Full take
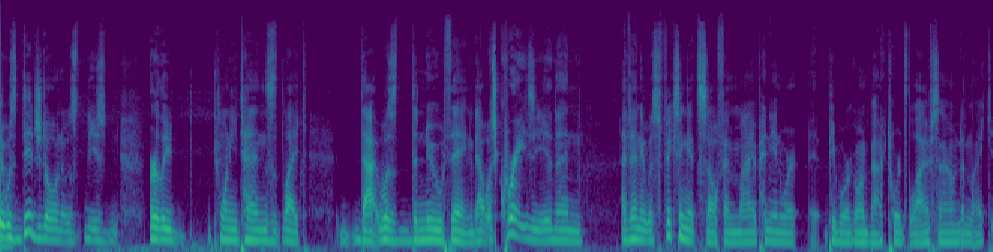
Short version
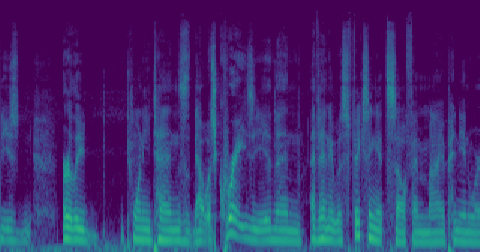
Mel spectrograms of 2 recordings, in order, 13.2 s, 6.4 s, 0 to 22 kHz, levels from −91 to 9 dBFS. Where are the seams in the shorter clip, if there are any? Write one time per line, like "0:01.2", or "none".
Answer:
0:02.6
0:04.1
